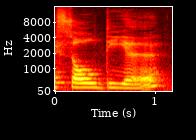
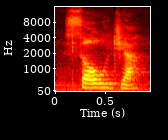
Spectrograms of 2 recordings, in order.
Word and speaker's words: soldier: cold soldier so yeah we don't say Seoul dear and even though it's spelled that way it's a job it's cut it's almost like there's a Jay Jay a soldier and the last example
